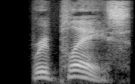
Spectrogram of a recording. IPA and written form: r.iplˈeɪs (replace)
